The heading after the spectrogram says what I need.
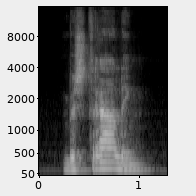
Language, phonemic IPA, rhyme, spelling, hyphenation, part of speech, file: Dutch, /bəˈstraː.lɪŋ/, -aːlɪŋ, bestraling, be‧stra‧ling, noun, Nl-bestraling.ogg
- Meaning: 1. irradiation 2. radiotherapy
